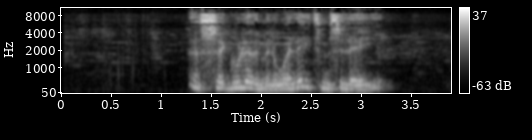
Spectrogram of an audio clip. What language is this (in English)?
Kabyle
